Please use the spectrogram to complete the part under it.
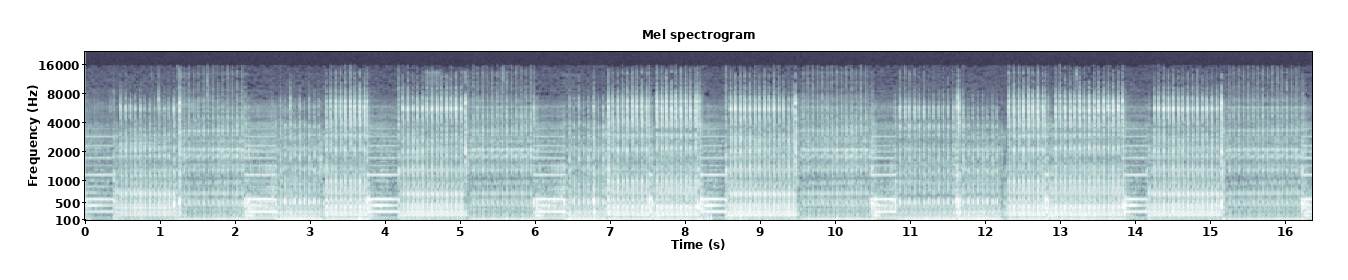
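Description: A Colemeter mini laser engraving machine works on wood, giving a steady mechanical whir with repeating tonal patterns as it moves through its engraving passes, continuous and close throughout with no talking.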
